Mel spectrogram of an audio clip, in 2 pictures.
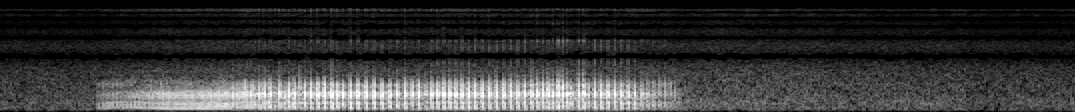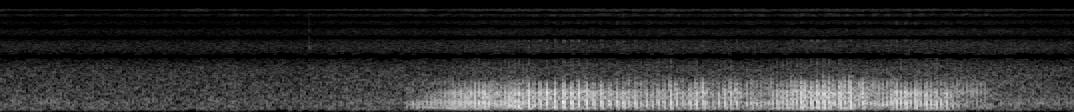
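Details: Small male dog napping after a busy day: two drawn-out, rough, rattling snoring breaths several seconds apart, with quiet room hiss between; snoring.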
